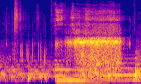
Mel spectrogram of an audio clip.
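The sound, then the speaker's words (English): A steady, breathy rush of air lasting just over a second as someone blows hard into a decently sized balloon to increase its size, fairly loud, with a soft rubbery squeak near its end. “See, the beauty of a balloon like this is I can increase its capacity even though it's a decently good size.”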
